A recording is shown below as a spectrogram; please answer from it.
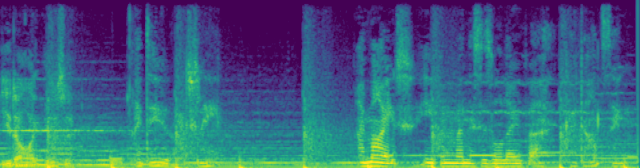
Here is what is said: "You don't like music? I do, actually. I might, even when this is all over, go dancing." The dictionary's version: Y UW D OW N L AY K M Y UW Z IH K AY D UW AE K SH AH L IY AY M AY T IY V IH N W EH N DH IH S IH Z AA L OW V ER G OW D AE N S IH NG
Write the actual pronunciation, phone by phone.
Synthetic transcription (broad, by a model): Y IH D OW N L AY K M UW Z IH AY D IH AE K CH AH L IY AY M AY T IY V IH N W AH N DH IH S IH Z AA L OW V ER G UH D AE N S IH NG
